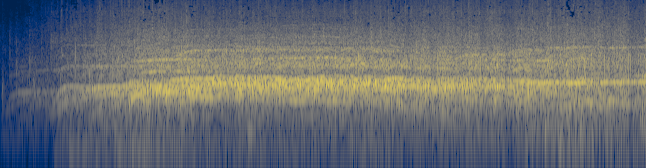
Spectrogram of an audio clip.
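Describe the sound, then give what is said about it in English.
An audience in Cardiff breaks into applause, clapping to register on a clapometer. The applause swells over the first second into loud, steady clapping, with some cheering mixed in, sustained right to the end without letting up. “So you clap when you're feeling it.”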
